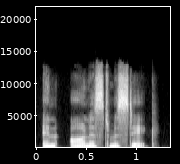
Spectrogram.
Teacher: The H is completely silent, leaving us with a clear, strong o vowel sound right at the front of the word. Silent letters will always shift the article.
